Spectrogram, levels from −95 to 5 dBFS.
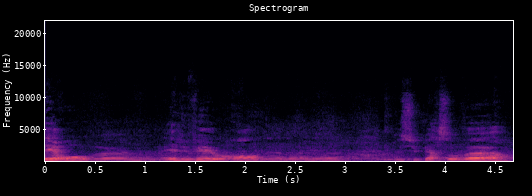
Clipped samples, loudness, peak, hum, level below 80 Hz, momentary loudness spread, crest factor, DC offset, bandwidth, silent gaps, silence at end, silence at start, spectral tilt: under 0.1%; -42 LUFS; -24 dBFS; none; -74 dBFS; 19 LU; 18 dB; under 0.1%; 12.5 kHz; none; 0 s; 0 s; -6.5 dB/octave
